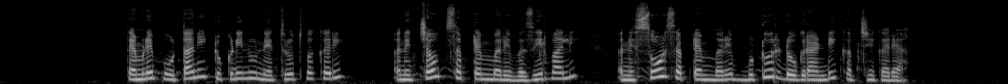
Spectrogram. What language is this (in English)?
Gujarati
